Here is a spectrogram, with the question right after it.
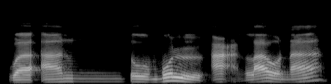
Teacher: nun sukun bertemu dengan huruf ta, bacaan ikhfa dibaca samar-samar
